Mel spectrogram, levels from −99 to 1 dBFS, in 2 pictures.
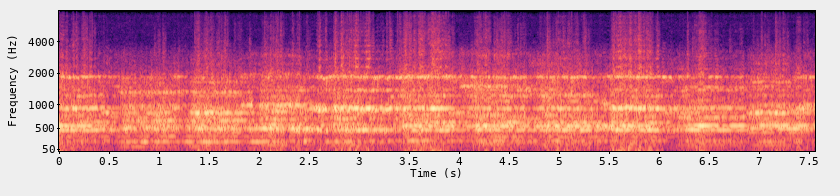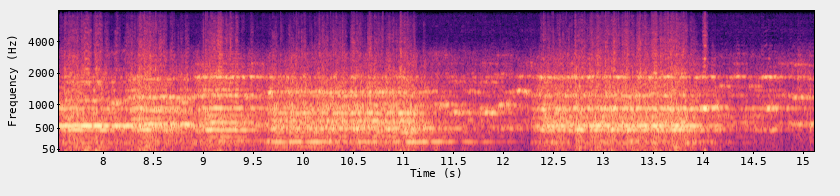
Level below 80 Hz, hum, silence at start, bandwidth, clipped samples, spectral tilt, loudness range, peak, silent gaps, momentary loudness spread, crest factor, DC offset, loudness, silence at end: -36 dBFS; none; 0 s; 8 kHz; 0.7%; -6 dB/octave; 2 LU; 0 dBFS; none; 7 LU; 8 dB; 0.5%; -9 LUFS; 0 s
